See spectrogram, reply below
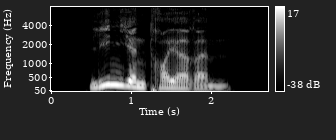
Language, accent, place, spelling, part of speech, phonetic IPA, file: German, Germany, Berlin, linientreuerem, adjective, [ˈliːni̯ənˌtʁɔɪ̯əʁəm], De-linientreuerem.ogg
- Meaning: strong dative masculine/neuter singular comparative degree of linientreu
